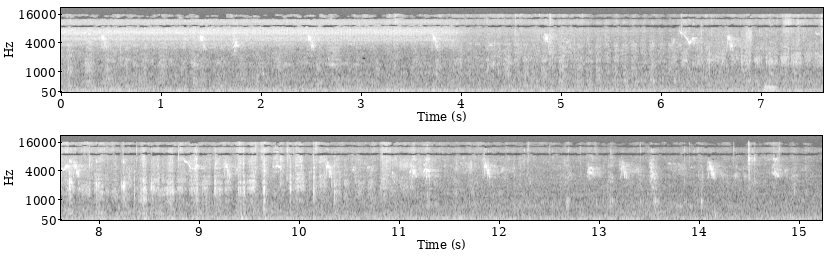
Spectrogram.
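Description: Jindo dogs panting and sniffing close by as a young dog greets a puppy nose to nose, with many short high-pitched calls scattered through, more of them in the second half.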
